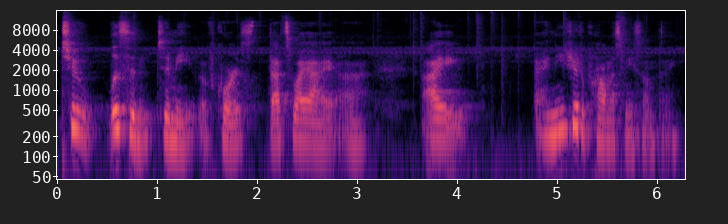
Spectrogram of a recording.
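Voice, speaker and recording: Woman acting a hesitant, creaky-voiced young adventurer. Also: lowish voice, lively intonation, slight background noise. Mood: earnest, pleading. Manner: halting, stammering, soft-spoken with breathy asides. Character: flustered young female adventurer, tender but teasing and proud. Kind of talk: intimate ASMR roleplay voice acting.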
